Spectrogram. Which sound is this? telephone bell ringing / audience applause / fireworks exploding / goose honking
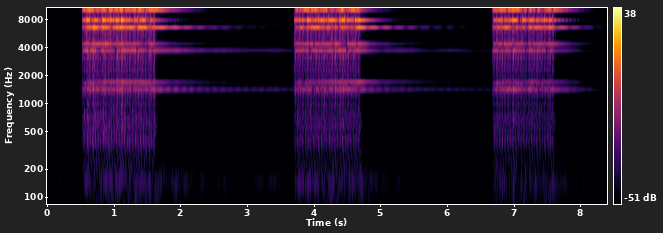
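telephone bell ringing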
